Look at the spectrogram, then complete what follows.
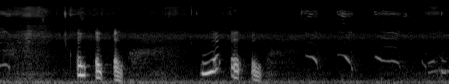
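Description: Young puppies whining and yelping in short high cries that slide down in pitch: a quick cluster of three about a second in, another three at about two seconds, then a few fainter ones.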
